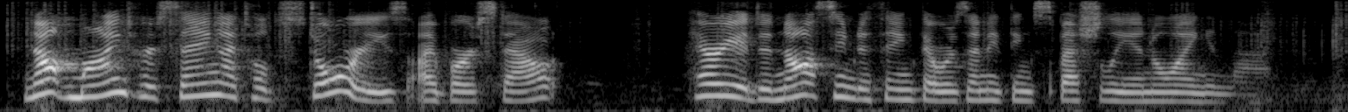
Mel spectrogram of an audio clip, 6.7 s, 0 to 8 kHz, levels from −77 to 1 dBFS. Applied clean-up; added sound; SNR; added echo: neural separator model SepFormer DNS4.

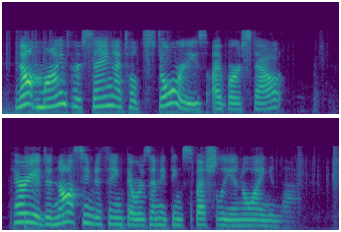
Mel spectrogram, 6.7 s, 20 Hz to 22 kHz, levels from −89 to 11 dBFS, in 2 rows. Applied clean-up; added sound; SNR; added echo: neural mask model RNNoise.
